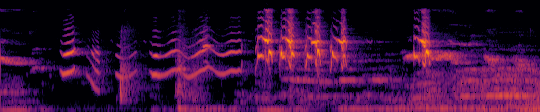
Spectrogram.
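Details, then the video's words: Oriental magpie-robin singing to rile other magpie-robins: wavering whistled slurs rising and falling, then a quick burst of harsh repeated notes, with a low hum underneath. "Suara burung kacer bikin emosi kacer lain"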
